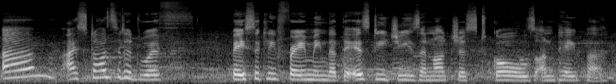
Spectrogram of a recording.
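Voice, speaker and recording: The speaker has a South African accent. Noticeable background noise runs under the voice. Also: woman. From South Africa, Limpopo. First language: Venda. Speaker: model, beauty pageant titleholder, mental health advocate. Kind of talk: interview answer.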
